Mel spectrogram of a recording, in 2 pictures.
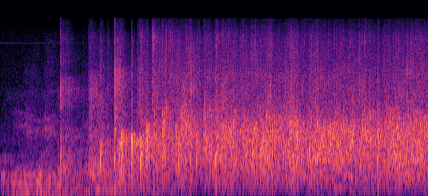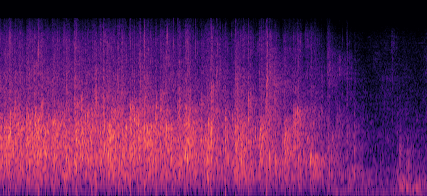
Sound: applause

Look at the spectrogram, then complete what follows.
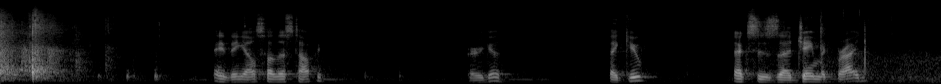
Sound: applause

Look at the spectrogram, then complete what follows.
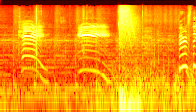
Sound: magic sound

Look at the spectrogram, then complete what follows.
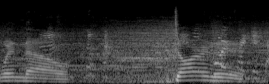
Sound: laughs

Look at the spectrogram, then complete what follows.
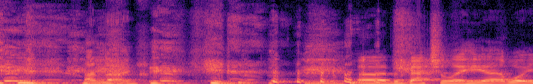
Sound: laughing

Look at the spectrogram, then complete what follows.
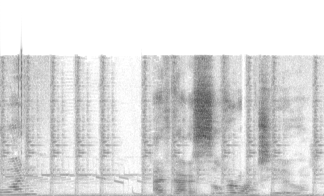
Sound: hammer clunking continues faintly

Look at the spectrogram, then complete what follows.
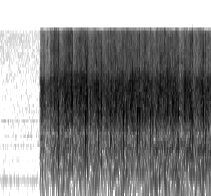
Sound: audience claps

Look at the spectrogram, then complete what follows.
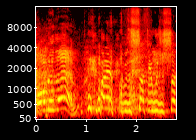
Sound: all laughing

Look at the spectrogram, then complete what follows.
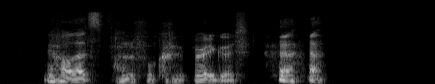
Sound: chuckles

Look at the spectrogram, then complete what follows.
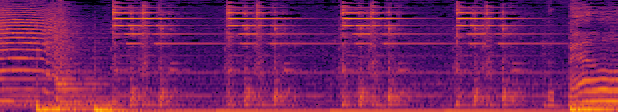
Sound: bell ringing

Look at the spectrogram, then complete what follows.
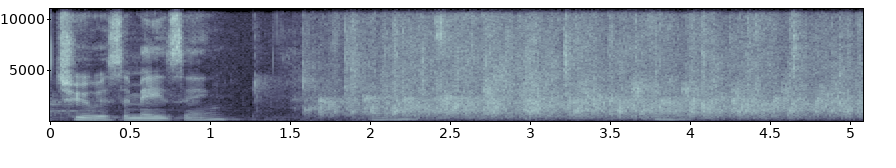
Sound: applause

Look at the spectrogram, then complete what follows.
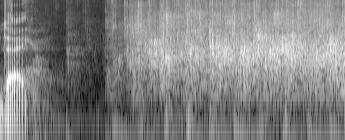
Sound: applause

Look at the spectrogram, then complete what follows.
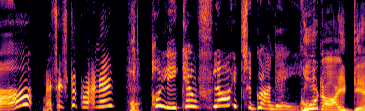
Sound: oinks

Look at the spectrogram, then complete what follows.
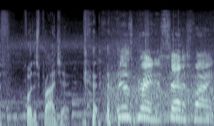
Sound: giggles

